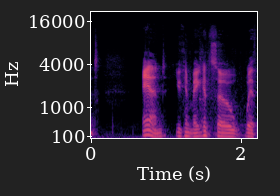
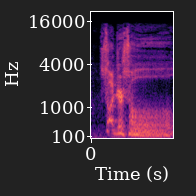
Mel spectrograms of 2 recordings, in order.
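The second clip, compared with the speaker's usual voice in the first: excited shouting, much higher and louder; 10 semitones higher, 12 dB louder than usual. Calling out a move in the middle of a game, excited shout. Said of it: "Sorry for shouting".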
